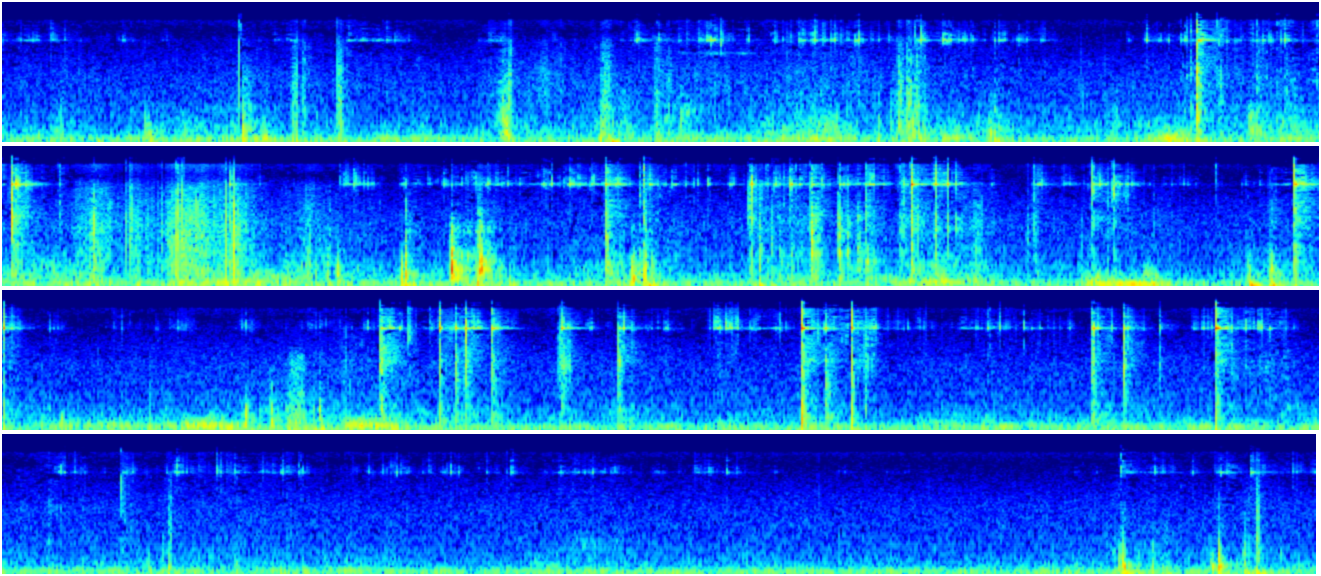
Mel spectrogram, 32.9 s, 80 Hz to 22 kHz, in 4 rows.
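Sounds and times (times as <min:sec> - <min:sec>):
faint low hum: 0:00.0 - 0:32.9
metallic jingling and clicking: 0:03.8 - 0:08.8, 0:10.1 - 0:29.4, 0:31.7 - 0:32.9.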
